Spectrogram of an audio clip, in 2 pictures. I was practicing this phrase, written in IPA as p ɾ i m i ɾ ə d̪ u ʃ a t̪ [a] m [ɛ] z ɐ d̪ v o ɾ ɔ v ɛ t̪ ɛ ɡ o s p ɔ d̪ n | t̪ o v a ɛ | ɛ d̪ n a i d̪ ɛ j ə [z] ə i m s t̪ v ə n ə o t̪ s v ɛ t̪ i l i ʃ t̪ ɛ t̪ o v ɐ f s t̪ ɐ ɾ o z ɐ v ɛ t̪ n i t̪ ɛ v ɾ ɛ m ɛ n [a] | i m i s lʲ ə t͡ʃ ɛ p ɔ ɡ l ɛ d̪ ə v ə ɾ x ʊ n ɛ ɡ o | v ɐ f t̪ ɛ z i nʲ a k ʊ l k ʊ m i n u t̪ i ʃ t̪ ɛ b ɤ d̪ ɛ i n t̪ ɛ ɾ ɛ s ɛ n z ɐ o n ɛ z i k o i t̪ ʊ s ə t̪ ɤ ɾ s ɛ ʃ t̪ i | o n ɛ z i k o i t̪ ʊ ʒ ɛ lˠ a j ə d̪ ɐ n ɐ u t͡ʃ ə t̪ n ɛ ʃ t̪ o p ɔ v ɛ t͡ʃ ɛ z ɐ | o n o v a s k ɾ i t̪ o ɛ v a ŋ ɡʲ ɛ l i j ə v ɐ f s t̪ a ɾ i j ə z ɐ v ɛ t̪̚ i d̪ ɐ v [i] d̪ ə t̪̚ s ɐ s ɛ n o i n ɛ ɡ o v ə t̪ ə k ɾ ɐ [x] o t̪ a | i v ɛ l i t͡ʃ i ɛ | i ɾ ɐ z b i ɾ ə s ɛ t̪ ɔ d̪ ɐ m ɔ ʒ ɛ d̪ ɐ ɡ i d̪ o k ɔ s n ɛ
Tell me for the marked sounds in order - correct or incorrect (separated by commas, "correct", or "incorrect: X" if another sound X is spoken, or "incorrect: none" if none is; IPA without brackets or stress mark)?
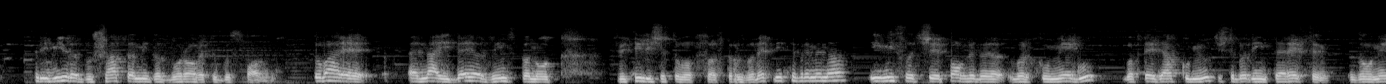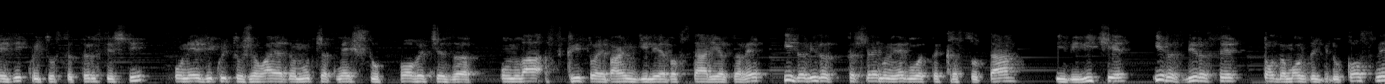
incorrect: ə, incorrect: i, correct, correct, correct, incorrect: s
